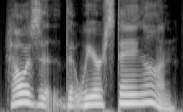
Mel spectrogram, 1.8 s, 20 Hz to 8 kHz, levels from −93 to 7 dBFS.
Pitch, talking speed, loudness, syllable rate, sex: 145 Hz, 260 wpm, -16 LUFS, 5.6 syllables/s, male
